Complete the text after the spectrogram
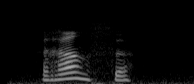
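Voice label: "Riems", French; phonetique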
